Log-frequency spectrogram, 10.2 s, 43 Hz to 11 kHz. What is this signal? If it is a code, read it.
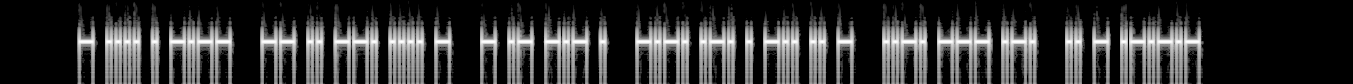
Morse code, heard as a keyed tone, about 34 wpm, 700 Hz. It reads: THEY MIGHT TAKE CREDIT FOR IT.
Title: Sentences from Top 1000 Words 35wpm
